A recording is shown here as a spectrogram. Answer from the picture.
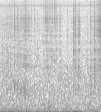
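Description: Faint, sticky crackling and ticking of a black peel-off face mask being slowly pulled away from the skin.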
